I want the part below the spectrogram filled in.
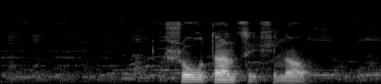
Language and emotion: Russian, neutral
